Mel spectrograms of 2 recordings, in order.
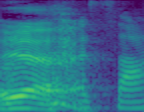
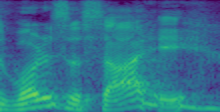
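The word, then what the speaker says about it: açaí: What is acai? Acai, it's that berry, the Brazilian berry that was the superfood. That's how you pronounce it.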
